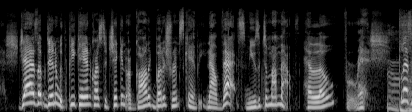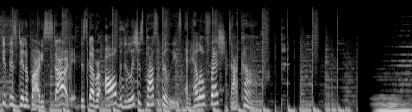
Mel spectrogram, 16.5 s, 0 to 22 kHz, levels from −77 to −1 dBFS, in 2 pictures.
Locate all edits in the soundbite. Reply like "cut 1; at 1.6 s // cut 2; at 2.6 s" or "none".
cut 1; at 15.4 s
